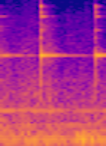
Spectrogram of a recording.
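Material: Porcelain.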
